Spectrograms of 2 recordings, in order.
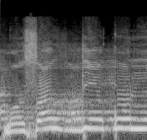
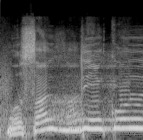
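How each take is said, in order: Both takes have the same delivery.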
